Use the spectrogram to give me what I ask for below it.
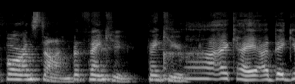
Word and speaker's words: Borensztajn: Where did you get the G from? It's Borenstein, but thank you.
